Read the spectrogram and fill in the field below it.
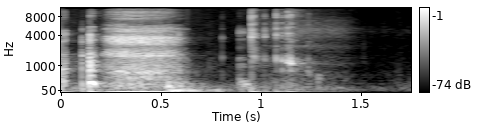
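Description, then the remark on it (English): Wet, squishy chewing of soft pureed chicken and gravy, a brief burst of moist mouth sounds and smacks that fades out after about a second and a half. “It's chicken and gravy, but it's pureed chicken.”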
